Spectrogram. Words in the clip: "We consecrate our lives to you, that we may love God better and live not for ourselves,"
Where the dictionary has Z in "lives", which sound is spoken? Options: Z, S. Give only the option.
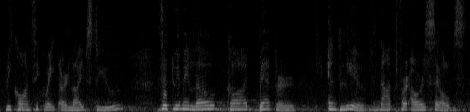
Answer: S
